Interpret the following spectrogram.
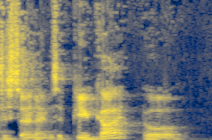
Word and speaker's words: Buchheit: And some of the research put forward by, I don't know how to pronounce his surname. Is it Buchheit or? Boucher.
